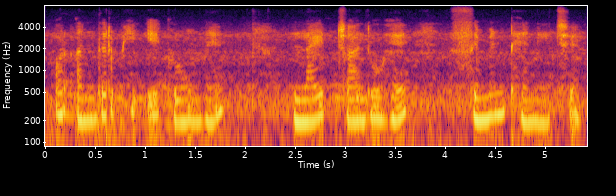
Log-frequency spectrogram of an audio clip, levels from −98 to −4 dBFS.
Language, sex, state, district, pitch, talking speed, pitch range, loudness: Hindi, female, Rajasthan, Nagaur, 210 Hz, 135 wpm, 195-235 Hz, -17 LUFS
